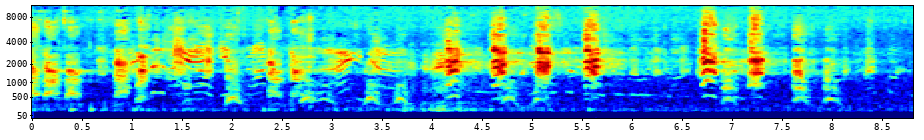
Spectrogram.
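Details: Maya, a Border Collie, in her favourite dog park as a rowdy crowd arrives; sharp barks repeat roughly twice a second among higher yips and whining, other dogs chiming in, voices and crowd noise beneath.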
